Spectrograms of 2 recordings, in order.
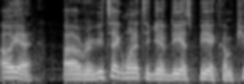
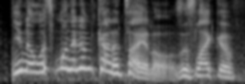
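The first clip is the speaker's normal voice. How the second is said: squeaky high voice; 8 semitones higher than usual. Real, not acted. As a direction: jump way higher, excited. Excited high outburst.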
